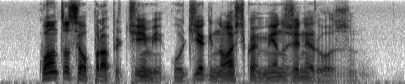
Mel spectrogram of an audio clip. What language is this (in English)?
Portuguese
